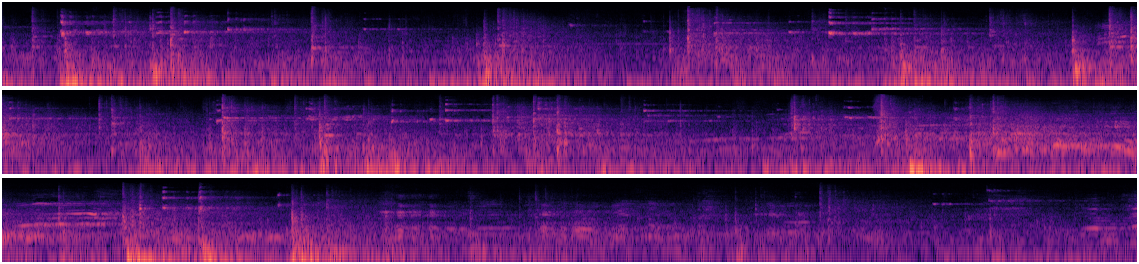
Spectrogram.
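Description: Badminton rackets smack shuttlecocks in a large echoing hall.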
